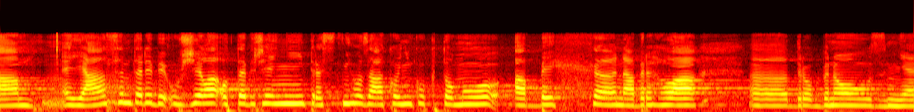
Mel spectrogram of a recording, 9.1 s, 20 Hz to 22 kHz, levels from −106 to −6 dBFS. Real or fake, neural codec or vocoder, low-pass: real; none; 7.2 kHz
